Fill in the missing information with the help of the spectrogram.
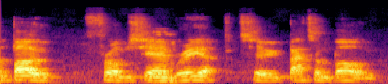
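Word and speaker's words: Battambang: from siem reap to baton bomb as they pronounced it you know you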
